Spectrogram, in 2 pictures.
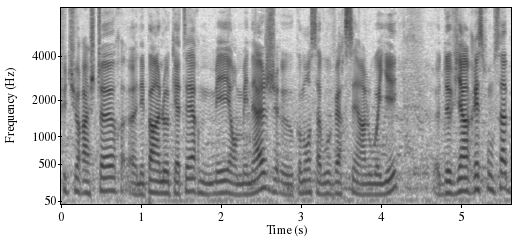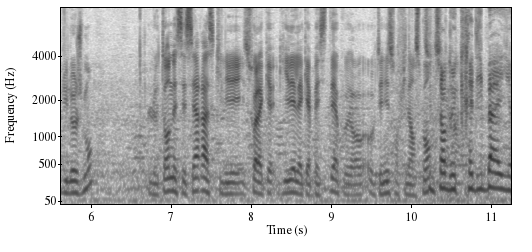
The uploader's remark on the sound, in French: Ce podcast a été enregistré à Immo, le congrès de la FNAIM, les 4 et 5 décembre 2023, à Paris.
